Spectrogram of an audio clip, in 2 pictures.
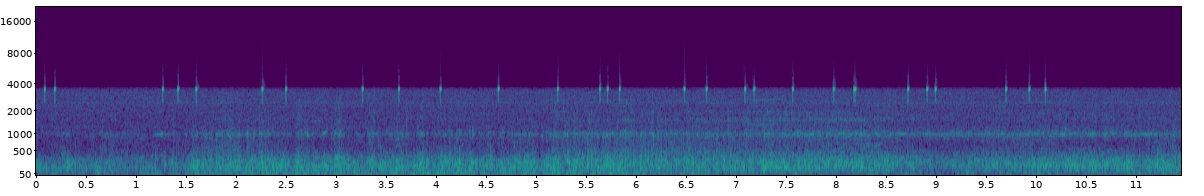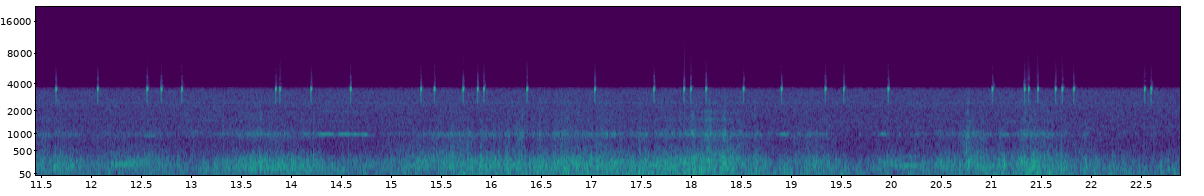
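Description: Low, fluctuating rumble of air buffeting and vibration on a balloon payload camera's microphone in flight, with a faint steady whine and scattered faint ticks.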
